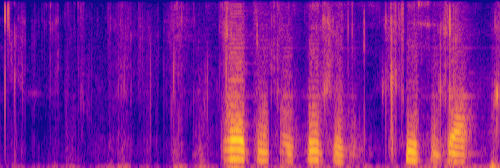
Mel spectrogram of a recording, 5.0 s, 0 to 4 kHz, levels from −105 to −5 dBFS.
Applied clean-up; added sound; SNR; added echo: neural separator model SepFormer WHAMR!.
